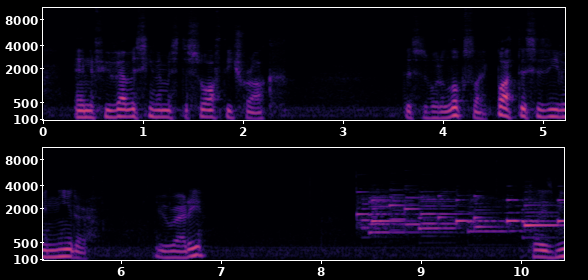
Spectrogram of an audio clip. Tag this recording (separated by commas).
Speech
